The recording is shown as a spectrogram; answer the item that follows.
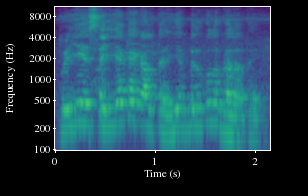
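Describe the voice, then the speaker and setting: दूर से गूँजती आवाज़ में पढ़ाता शिक्षक. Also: male voice, high voice, darkish tone. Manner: explains slowly, asks and answers his own questions. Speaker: teacher. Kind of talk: classroom grammar lesson. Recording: echoey room, voice from far off, faint noise.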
